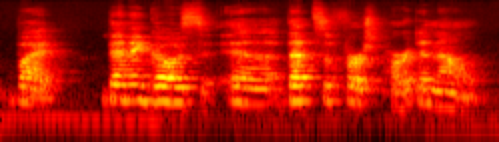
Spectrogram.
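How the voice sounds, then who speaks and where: A woman with a Ukrainian accent, talking casually and softly in a personal vlog, pausing often with fillers. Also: medium pitch, steady tone, reverberant. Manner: soft-spoken, halting with fillers. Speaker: vlogger.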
